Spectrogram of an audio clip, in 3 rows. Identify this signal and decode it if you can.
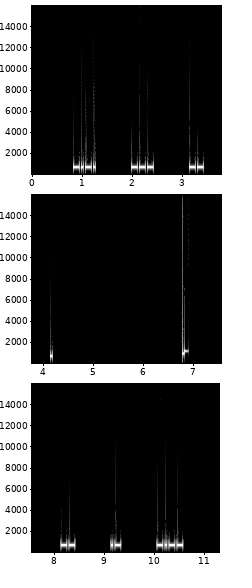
Morse code, heard as a keyed tone, about 30 wpm, spaced as for 10 wpm, 690 Hz. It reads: COME MAY
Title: 6x Character Spacing - Top 100 Words - 30wpm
